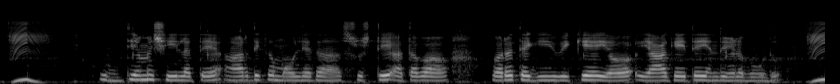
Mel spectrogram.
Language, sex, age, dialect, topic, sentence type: Kannada, female, 46-50, Mysore Kannada, banking, statement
